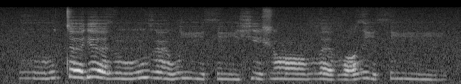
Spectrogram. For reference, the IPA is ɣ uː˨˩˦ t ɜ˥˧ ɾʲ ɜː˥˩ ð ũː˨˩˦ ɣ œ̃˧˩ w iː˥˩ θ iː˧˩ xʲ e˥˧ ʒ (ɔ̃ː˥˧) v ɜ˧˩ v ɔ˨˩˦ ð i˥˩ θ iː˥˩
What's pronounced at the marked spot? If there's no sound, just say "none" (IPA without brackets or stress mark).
ɔ̃ː˥˧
